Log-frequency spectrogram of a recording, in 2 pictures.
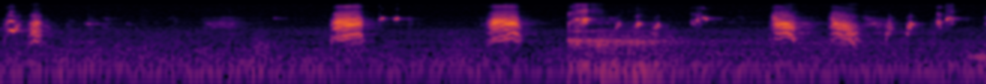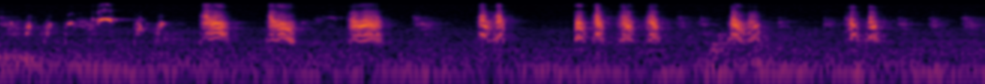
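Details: Young long-tailed shrike starting to reveal its mimicked phrases, used as a training recording: a varied sequence of sharp clicks, high ticks and harsh buzzy notes in uneven bursts, growing denser toward the end.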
